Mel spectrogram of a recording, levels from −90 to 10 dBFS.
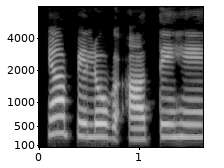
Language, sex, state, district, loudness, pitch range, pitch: Hindi, female, Bihar, Saran, -15 LUFS, 265-280 Hz, 270 Hz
